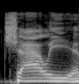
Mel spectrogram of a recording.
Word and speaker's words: Chally: As far as I know, it's pronounced Chally and the Filth Factory. – Chally. – Chally. Like, Chally and the Filth Factory. – Like Charlie without the R.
